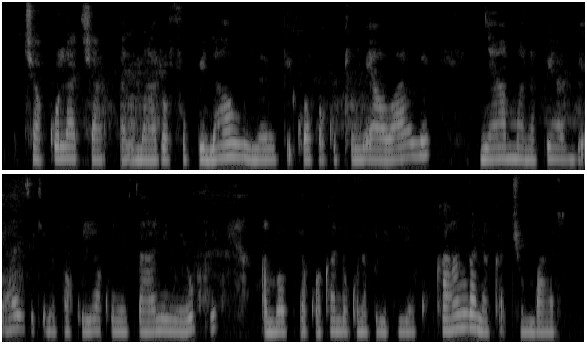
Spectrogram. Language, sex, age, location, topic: Swahili, female, 25-35, Mombasa, agriculture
